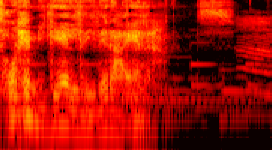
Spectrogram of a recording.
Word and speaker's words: Jorge Miguel Rivera Herranz: It's Jorge Miguel Rivera Herranz.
